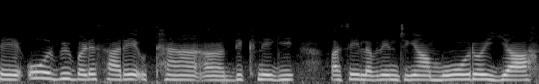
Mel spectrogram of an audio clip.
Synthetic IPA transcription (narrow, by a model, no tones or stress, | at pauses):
t̪eːʔoːɾbiːbəɽeːsaːɾeːʊt̪ʰːɛ̃ːd̪ɪkʰneːɡiː | əsĩːləɡd̪eːnd͡ʒɪjãːmoːɾoːijaː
